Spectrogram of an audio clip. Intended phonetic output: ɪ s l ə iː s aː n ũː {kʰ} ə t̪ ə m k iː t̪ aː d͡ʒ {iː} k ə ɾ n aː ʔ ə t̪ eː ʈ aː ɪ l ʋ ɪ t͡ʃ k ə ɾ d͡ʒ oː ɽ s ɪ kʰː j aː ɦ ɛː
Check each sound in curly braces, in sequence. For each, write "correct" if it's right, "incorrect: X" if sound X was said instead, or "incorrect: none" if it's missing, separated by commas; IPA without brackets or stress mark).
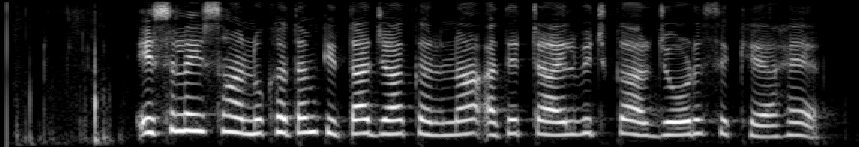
correct, incorrect: aː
